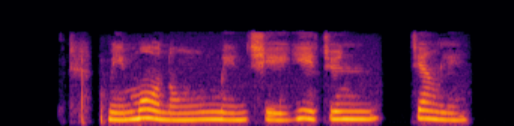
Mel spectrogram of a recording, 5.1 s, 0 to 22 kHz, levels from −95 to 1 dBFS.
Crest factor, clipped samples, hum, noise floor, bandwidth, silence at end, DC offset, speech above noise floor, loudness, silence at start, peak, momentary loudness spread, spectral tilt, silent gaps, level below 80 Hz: 16 dB; under 0.1%; none; under -90 dBFS; 7.8 kHz; 0.5 s; under 0.1%; over 72 dB; -19 LUFS; 0.7 s; -4 dBFS; 15 LU; -5 dB/octave; none; -62 dBFS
